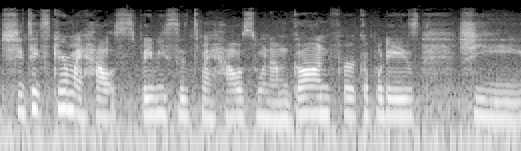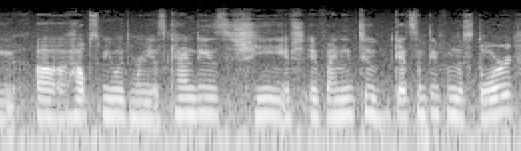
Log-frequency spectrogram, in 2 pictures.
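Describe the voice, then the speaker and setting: A woman's voice: medium pitch, level tone, unhurried, fairly bright tone, poor audio. Casual woman vlogger with noticeable background noise. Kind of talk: casual storytime chat to viewers.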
